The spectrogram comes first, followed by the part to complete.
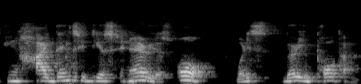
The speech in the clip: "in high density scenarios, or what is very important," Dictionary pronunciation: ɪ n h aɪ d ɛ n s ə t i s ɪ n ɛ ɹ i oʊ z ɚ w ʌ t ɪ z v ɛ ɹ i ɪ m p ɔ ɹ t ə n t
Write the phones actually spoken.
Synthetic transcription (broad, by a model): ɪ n h aɪ d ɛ n s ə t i s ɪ n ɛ ɹ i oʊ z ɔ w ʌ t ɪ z v ɛ ɹ i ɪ m p ɔ ɹ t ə n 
